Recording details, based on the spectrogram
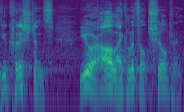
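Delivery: slow, sarcastic attempted Romanian accent.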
